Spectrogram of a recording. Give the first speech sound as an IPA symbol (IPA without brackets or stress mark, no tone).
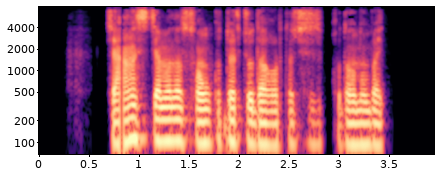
d͡ʒ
